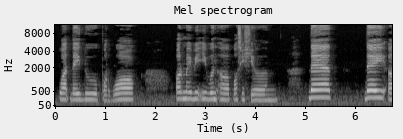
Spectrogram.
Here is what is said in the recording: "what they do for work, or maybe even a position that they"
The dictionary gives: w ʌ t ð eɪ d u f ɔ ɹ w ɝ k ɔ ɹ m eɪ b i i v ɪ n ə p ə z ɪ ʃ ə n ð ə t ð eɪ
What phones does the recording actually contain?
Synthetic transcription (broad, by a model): w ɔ t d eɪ d u f ɔ ɹ w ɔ k ɔ ɹ m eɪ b i i v ɪ n ə p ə s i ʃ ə n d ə t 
